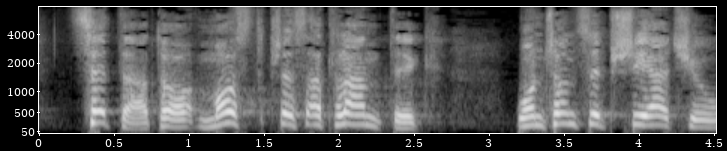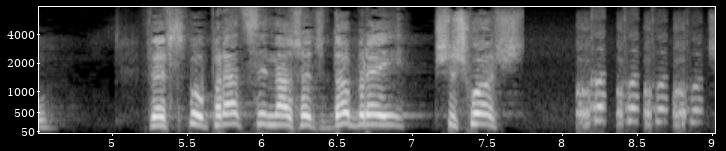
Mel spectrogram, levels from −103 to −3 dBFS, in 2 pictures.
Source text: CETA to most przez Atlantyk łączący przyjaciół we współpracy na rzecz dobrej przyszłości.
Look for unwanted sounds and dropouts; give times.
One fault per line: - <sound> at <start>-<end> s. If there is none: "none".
- laugh at 8.1-8.9 s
